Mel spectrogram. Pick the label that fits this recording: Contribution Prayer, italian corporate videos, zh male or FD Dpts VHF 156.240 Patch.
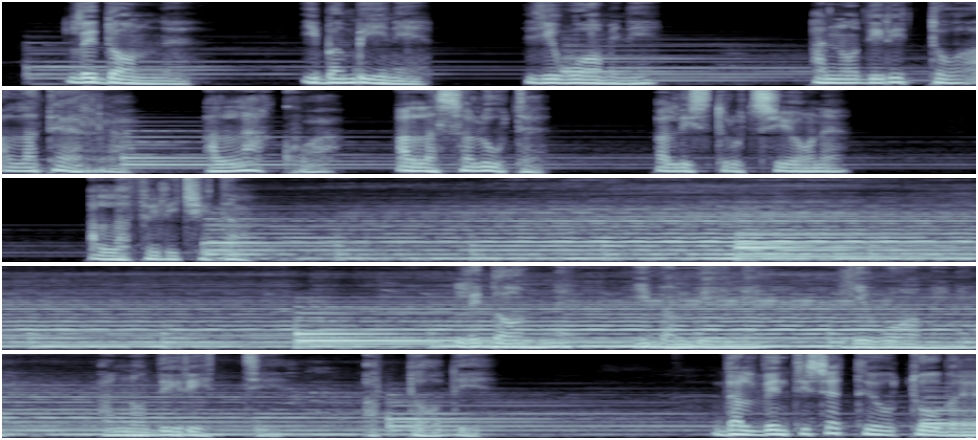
italian corporate videos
